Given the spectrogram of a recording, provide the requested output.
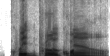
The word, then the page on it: quid pro quo: American English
